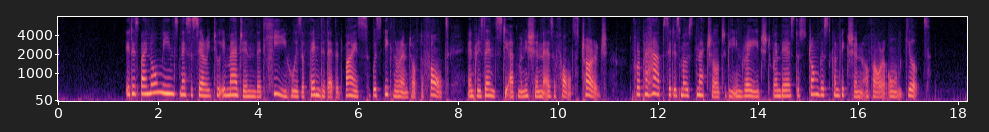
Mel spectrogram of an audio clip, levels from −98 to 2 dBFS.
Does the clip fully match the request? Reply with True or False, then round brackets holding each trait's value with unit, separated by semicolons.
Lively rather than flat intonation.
False (4.3 semitones)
